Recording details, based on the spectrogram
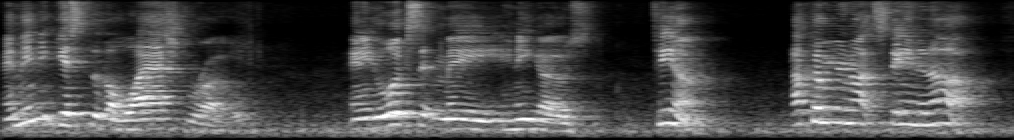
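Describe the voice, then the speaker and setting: A middle-aged man preaching a sermon, telling stories and climbing higher in pitch to stress his points, with frequent restarts. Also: sing-song, unhurried. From Lebanon, Tennessee area. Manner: storytelling, rises in pitch for emphasis, frequent restarts. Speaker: pastor. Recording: echoey room from a distant mic, faint noise.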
